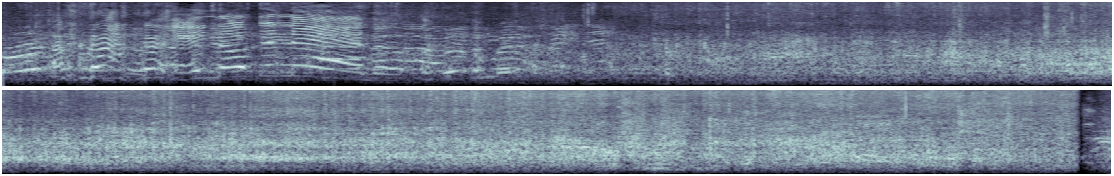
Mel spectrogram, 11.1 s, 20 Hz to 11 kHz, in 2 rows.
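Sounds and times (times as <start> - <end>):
vehicle passing on city street: 2.4 - 11.0.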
